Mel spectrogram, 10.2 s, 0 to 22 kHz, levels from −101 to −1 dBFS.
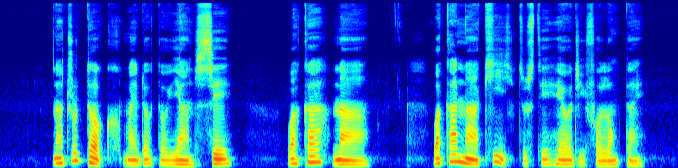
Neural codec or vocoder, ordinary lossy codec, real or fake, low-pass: none; none; real; none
